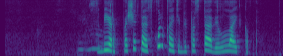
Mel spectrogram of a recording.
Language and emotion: Russian, positive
